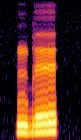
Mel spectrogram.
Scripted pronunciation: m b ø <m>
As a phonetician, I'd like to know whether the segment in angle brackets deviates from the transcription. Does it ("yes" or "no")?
yes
